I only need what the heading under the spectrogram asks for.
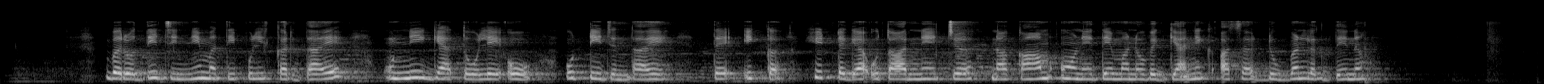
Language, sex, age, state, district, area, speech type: Dogri, female, 18-30, Jammu and Kashmir, Kathua, rural, read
